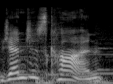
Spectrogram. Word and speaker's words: Genghis Khan: And you'd be right, except Genghis Khan, and yes, that is how you pronounce it, I looked it up, was a lot more complicated than genocidal maniac with a lot of wives.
